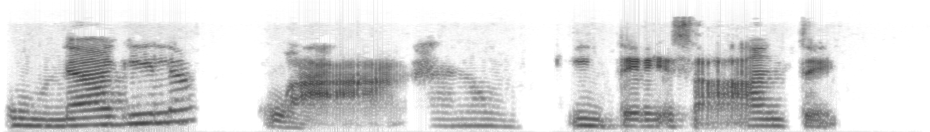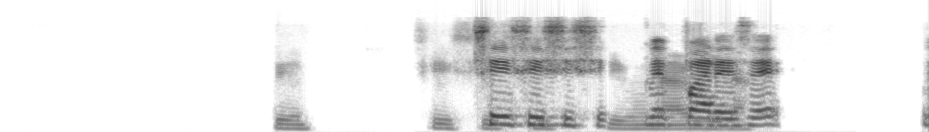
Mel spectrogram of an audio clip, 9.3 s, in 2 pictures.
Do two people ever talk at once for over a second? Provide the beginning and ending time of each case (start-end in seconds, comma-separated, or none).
7.0-8.4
